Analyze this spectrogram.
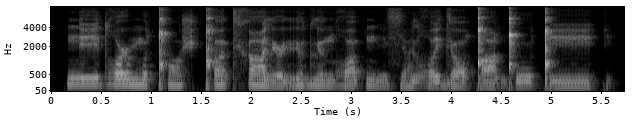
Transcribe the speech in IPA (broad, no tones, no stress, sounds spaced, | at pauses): n iː d ʁʷ ə˞ m ʊ ǃʰ ɔ̤ ʃ ǃʰ ʌː tʲ x ɑ lʲ ə˞ rʲ u d lʲ ʊ n ʁʷ ʌ p n i̤ sʲ ɑ̤ lʲ ʁʷ i dʲ ɔ ǃ ɑ ǃʼ u ǃ iː k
